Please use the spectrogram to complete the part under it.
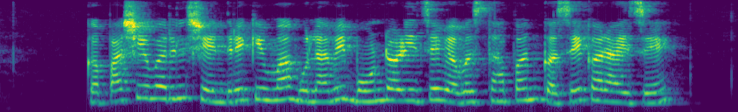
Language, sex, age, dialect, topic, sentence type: Marathi, female, 41-45, Standard Marathi, agriculture, question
